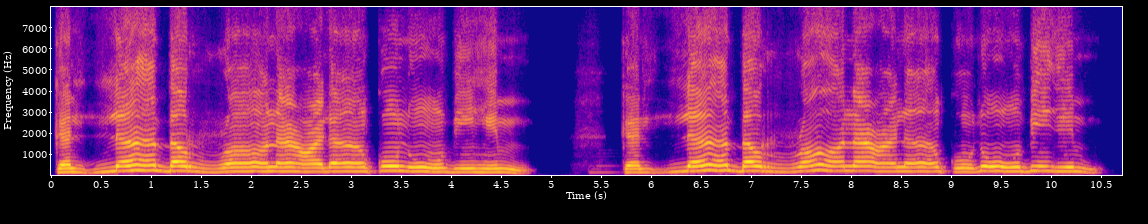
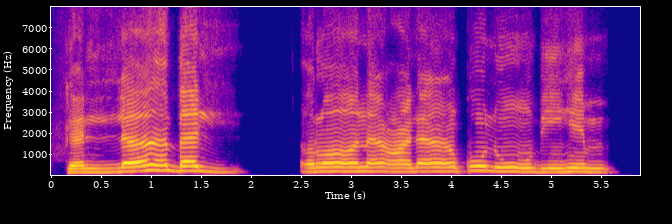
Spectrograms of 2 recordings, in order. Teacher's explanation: we're going to do idraj by joining ba, fatha, and doing the idgham of the lam into the ra.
